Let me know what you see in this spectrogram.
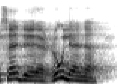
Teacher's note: ننتقل من ضمة العين إلى فتحة اللام بدون إعطاء مدة لهذه الضمة، فنقول فادعوا لنا.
